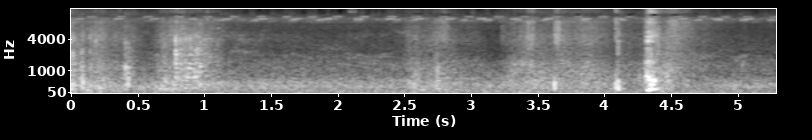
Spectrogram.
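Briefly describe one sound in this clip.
Hands and boots scrape and thud on rock as a climber scrambles up.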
